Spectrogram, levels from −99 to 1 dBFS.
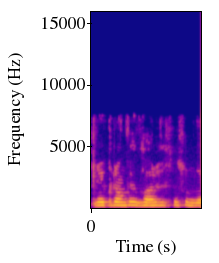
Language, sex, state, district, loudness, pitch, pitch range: Hindi, female, Jharkhand, Sahebganj, -17 LUFS, 260 Hz, 250-265 Hz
